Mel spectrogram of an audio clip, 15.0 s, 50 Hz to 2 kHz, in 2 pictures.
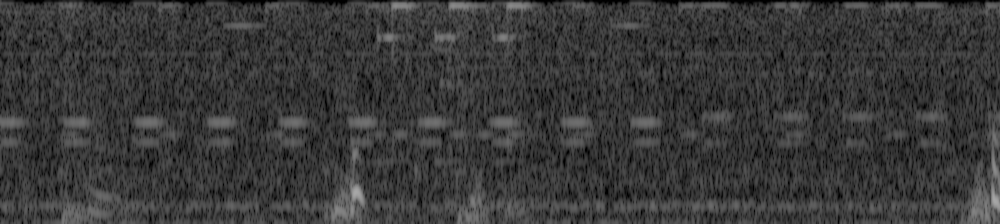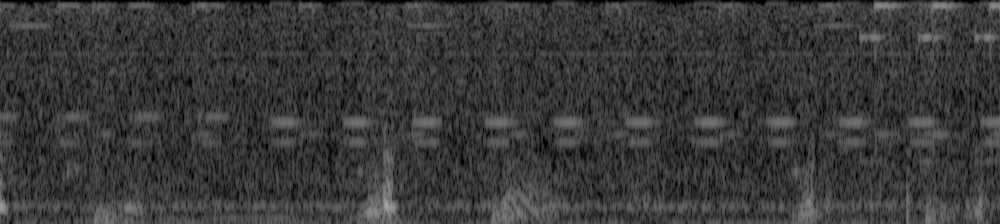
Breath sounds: Inhalation: 2.37-2.83 s, 7.13-7.67 s, 10.11-10.63 s
Exhalation: 3.44-4.14 s, 8.18-8.84 s, 11.20-11.84 s
Wheeze: 7.41-7.57 s, 10.23-10.50 s
Stridor: 2.63-2.74 s

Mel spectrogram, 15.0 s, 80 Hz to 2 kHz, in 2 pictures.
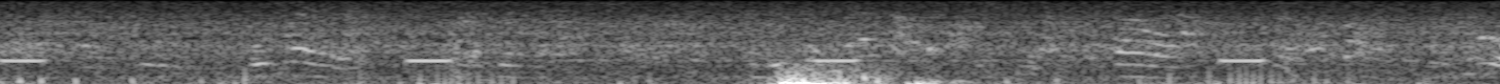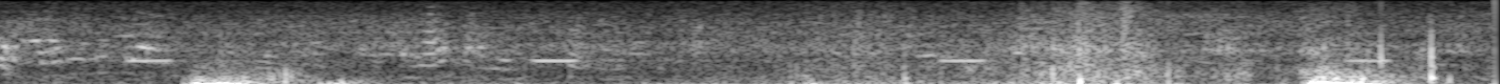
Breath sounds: Inhalation: 3.80-4.49 s, 8.42-8.95 s, 14.02-14.56 s
Exhalation: 4.50-4.90 s, 9.09-9.46 s
Crackles: 4.50-4.90 s, 8.41-8.95 s, 14.02-14.56 s

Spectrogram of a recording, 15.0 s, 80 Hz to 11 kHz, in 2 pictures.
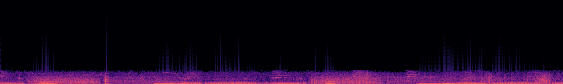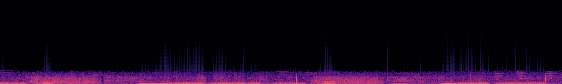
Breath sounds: Inhalation: 0.30-1.41 s, 4.13-5.08 s, 7.94-8.97 s, 11.75-12.74 s
Exhalation: 1.43-4.09 s, 5.22-7.88 s, 9.01-11.67 s, 12.80-15.00 s
Rhonchi: 0.32-0.85 s, 1.89-4.09 s, 4.11-4.54 s, 5.50-7.84 s, 7.92-8.35 s, 9.31-11.65 s, 11.71-12.14 s, 13.30-15.00 s

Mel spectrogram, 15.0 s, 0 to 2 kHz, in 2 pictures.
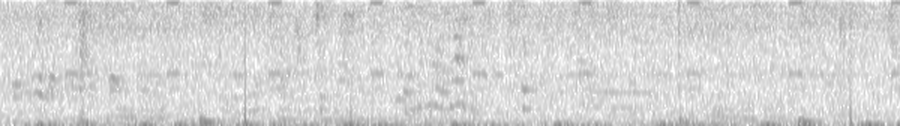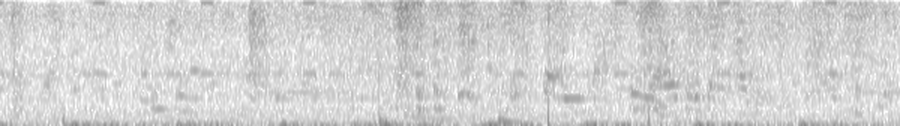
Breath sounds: Inhalation: 0.55-1.76 s, 9.54-10.75 s
Exhalation: 10.79-12.31 s

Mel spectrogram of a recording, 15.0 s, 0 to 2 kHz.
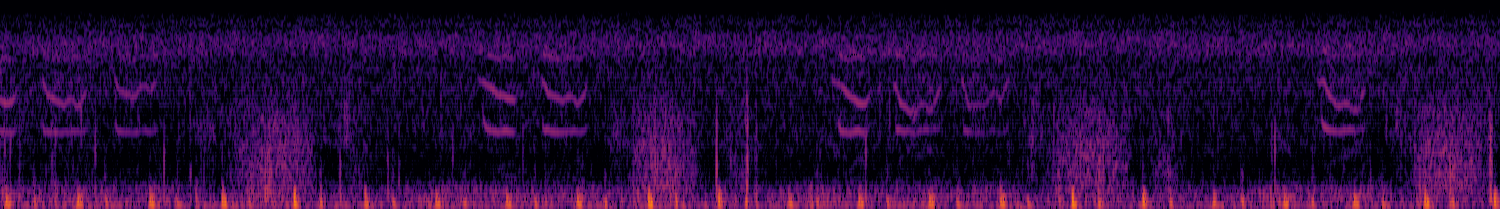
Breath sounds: Inhalation: 2.23-3.21 s, 6.12-7.03 s, 10.34-11.24 s, 14.07-14.98 s

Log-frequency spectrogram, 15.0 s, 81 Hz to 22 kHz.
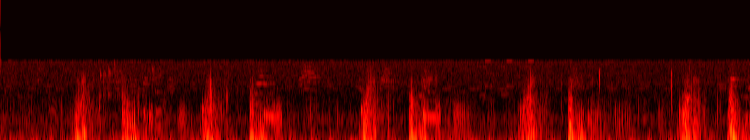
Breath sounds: Inhalation: 1.39-2.26 s, 3.97-4.59 s, 7.13-7.96 s, 10.39-11.03 s, 13.58-14.25 s
Exhalation: 2.35-3.51 s, 4.97-5.67 s, 8.16-9.57 s, 11.40-12.66 s
Wheeze: 5.09-5.53 s, 8.44-8.73 s
Crackles: 1.39-2.26 s, 2.35-3.51 s, 3.97-4.59 s, 4.97-5.67 s, 7.13-7.96 s, 10.39-11.03 s, 11.40-12.66 s, 13.58-14.25 s

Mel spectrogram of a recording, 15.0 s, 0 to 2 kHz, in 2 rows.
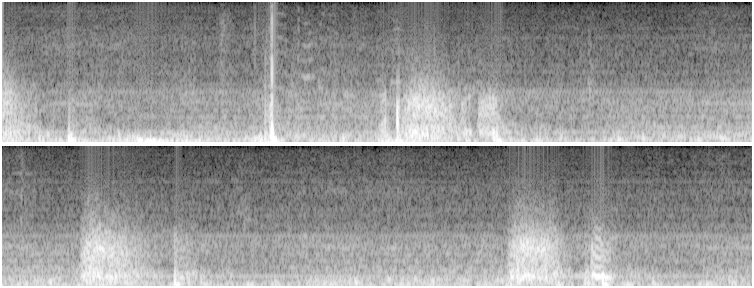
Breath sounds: Inhalation: 3.92-4.69 s, 8.24-9.16 s, 12.57-13.33 s
Exhalation: 4.69-6.38 s, 13.33-14.70 s

